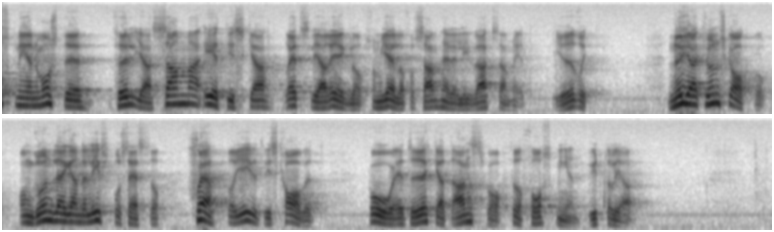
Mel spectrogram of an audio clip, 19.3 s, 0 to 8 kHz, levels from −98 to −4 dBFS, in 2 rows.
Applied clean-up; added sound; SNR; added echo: none; none; none; none.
